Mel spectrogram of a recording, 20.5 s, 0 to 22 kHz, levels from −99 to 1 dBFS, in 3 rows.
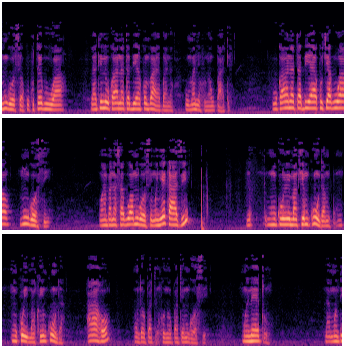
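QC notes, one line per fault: Throughout: MP2 compression. The speech sounds dull and gurgly the whole way, with nothing above 10.4 kHz and a grainy, bubbling texture on top. This is likely MPEG Layer II starved of bits. The encoder splits the signal into 32 sub-bands and, short on bits, shuts the top ones off and quantises the rest coarsely. The damage is heavy, which fits a very low bitrate around 32 kbps, much like weak digital radio.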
